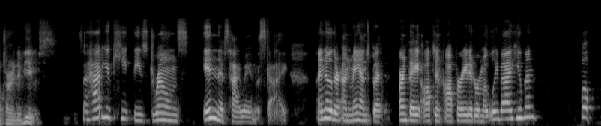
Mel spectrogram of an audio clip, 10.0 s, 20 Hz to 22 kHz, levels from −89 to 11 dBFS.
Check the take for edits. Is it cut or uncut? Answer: uncut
